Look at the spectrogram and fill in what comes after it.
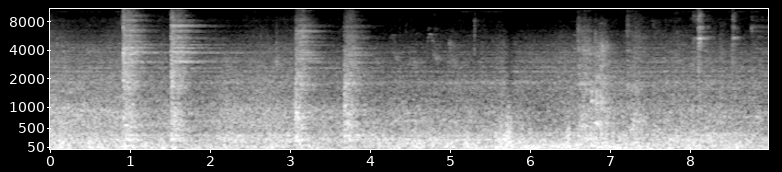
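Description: Passenger train pulling away, heard from an open coach door: steady rolling rumble with sharp wheel clacks over the rail joints, several coming in pairs about half a second apart.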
